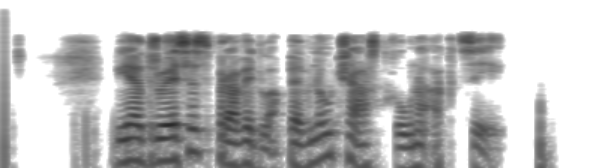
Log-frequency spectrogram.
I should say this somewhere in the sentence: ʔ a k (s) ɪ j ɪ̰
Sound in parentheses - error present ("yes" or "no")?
yes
